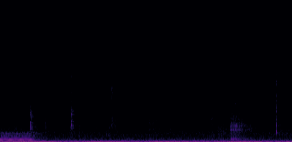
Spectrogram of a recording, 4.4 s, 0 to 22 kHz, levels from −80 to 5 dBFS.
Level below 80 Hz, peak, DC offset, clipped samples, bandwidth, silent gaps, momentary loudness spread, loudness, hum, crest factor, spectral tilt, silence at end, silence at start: -50 dBFS; -38 dBFS; under 0.1%; under 0.1%; 16.5 kHz; none; 5 LU; -53 LUFS; 60 Hz at -55 dBFS; 12 dB; -7 dB/octave; 0 s; 0 s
